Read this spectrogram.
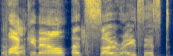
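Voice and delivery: high, appalled exclamation, slowing at the end; aghast disbelief; shocked. Retold or imitated. Reacting to Heenan's joke as a fan, high appalled disbelief. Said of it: "You're just like".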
